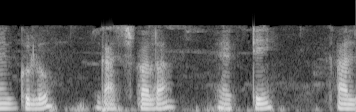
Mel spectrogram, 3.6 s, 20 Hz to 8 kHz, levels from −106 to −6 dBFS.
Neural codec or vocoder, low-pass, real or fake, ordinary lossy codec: none; 7.2 kHz; real; AAC, 16 kbps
